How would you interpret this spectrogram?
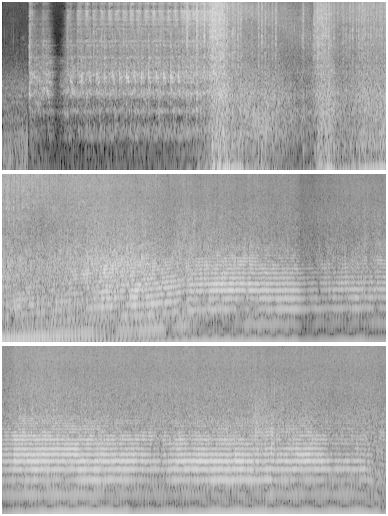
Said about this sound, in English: I'm going to have to start the motor to do that. All right. But if you just step down and back a little ways, then I'll start up the motor and give you a little squirt of smoke.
